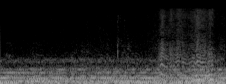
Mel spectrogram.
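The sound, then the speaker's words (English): A dense, steady drone of many flies buzzing together in a swarm, continuous with overlapping wingbeat hums and no talking. “They attract flies that bring with them foul and fetid air.”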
